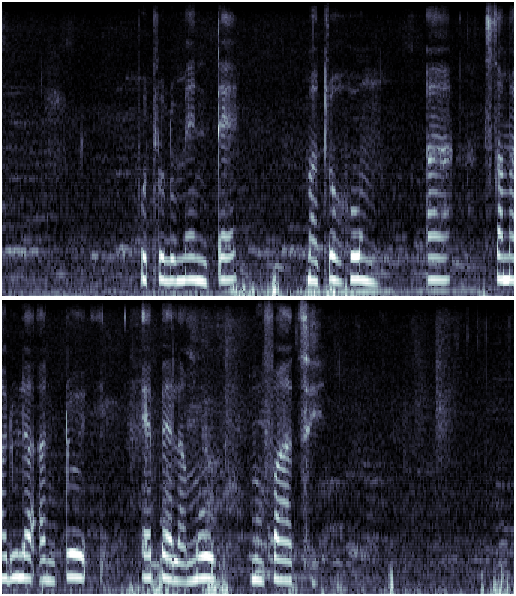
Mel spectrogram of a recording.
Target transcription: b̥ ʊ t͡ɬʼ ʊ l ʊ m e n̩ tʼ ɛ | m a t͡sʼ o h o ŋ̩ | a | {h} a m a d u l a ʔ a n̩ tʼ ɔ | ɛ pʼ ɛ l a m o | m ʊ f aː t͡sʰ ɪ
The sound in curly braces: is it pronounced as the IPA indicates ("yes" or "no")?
no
